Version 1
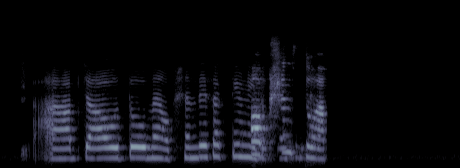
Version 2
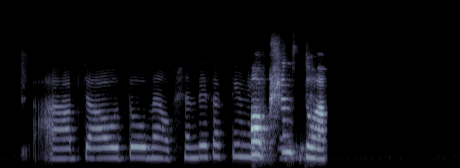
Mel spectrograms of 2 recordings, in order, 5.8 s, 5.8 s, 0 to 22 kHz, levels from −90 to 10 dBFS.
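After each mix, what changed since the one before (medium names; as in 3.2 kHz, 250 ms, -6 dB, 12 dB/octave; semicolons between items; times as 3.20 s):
second voice +11.0 dB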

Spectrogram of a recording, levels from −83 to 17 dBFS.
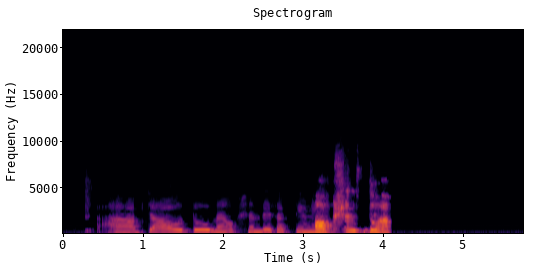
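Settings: master: remove high-pass 940 Hz 6 dB/octave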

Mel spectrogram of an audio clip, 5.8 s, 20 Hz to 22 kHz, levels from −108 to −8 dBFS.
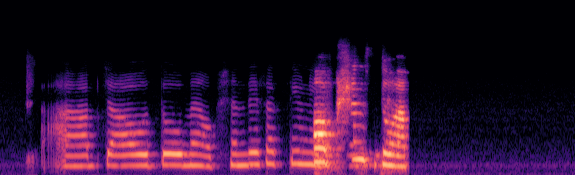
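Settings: first voice: add peaking EQ 2.2 kHz -13.5 dB 0.6 oct; master: add distance through air 220 m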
